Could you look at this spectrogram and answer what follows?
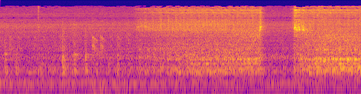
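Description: Metal lathe running with a steady mechanical whir; near four seconds the higher part of the sound drops out briefly, then it comes back louder.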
